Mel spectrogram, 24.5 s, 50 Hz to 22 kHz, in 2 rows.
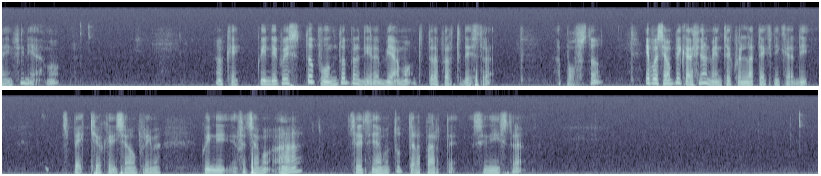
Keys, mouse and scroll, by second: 1.3-2.5 drag, 2.5 KP_1, 12.0-15.7 middle drag, 15.7 a, 16.9 b.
